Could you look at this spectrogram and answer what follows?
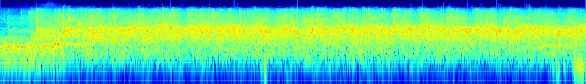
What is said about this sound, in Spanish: ¿Cuántos decimos amén? ¿Cuántos decimos gloria a Dios? ¿Cuántos le podemos dar un aplauso al Señor, por favor?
